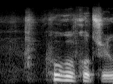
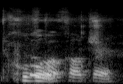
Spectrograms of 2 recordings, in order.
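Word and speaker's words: Hügelkultur: Hugelkultur, ladies and gentlemen. Hugelkultur. German pronunciation. Literally mound bed or mound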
